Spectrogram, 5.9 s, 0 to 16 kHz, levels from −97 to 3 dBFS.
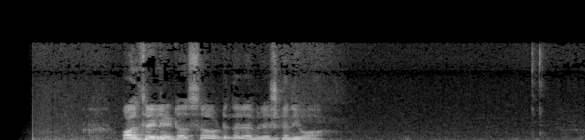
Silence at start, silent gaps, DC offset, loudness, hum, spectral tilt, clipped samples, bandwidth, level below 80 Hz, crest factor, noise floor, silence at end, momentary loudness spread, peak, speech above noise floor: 0.95 s; none; under 0.1%; -24 LUFS; none; -5.5 dB/octave; under 0.1%; 11.5 kHz; -64 dBFS; 24 dB; -65 dBFS; 2.65 s; 11 LU; -4 dBFS; 42 dB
